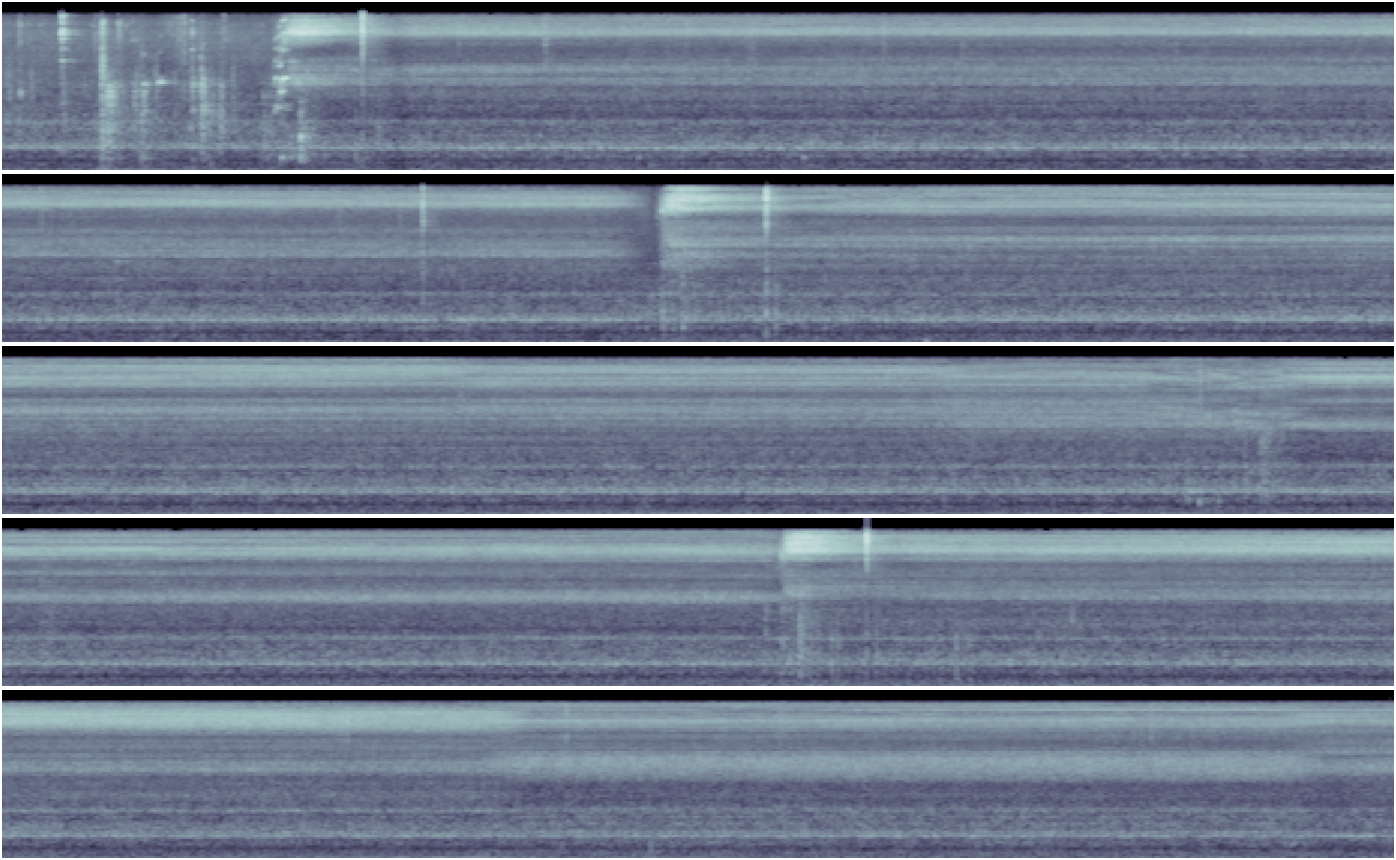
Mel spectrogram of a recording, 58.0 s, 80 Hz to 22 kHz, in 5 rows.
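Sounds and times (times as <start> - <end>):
welding arc hissing: 0.0 - 58.0.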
